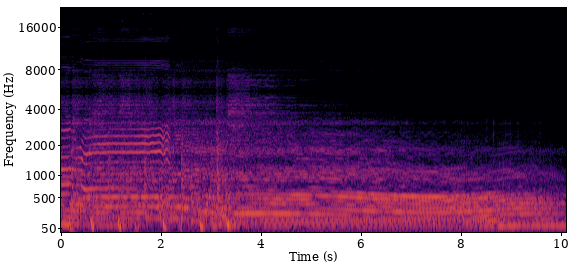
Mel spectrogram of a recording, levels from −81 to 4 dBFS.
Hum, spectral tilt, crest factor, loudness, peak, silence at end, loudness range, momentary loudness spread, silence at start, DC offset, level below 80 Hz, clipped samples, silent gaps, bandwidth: none; -6 dB/octave; 14 dB; -33 LUFS; -20 dBFS; 0 s; 2 LU; 4 LU; 0 s; under 0.1%; -46 dBFS; under 0.1%; none; 16 kHz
